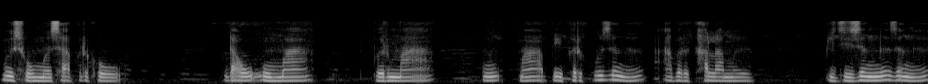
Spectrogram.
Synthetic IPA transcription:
mɯsɔmɯsa̰pʰɯɾkʰɯw | dawɔma | b̥ɯɾma | umabepʰɯɾkʰɯwzɯŋɯabɯɾkʰalamɯ | b̥idizɯŋnɯzɯŋɯ

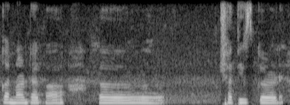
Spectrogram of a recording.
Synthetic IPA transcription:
kəɾnaːʈəka̰ | t͡ʃʰət̪ːiːsɡəɾɽ

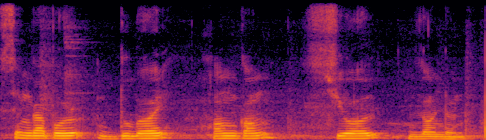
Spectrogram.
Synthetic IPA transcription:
siŋɡapuɹdubɔj | hɔŋkɔŋ | siollɔndɔn

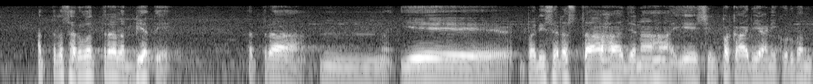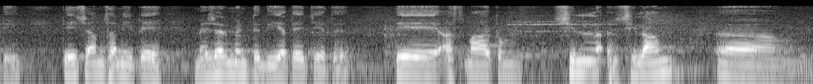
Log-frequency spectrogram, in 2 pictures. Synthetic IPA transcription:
ɐt̪ɾɐsɐɾʋɐt̪ɾɐlɐbʱjɐt̪ḛː | ɐt̪ɾɐ | jeː | pɐɾisɐɾɐst̪ʰaːɦɐd͡ʒɐnaːɦɐ̰jḛːʃilpɐkaːɾjaːɳ̃ikuɾbɐnt̪i | k̪eːʃaːmsɐmiːpeː | med͡ʒɐɾmeɳʈd̪iːjɐt̪eːt͡ʃeːt̪ | t̪eːɐ̰smaːkɐmʃilʃilaːm

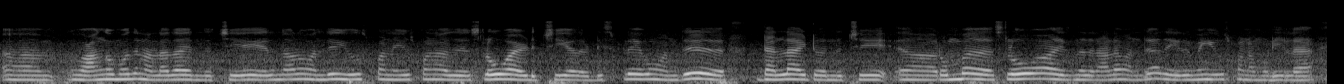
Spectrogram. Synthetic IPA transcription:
ʋaːŋɡɐmpoːðɯnɐlːat̪ãːɪɾɯnd̪ɯt͡ʃːɯɪɾɯnd̪aːlʊ̃ʋɐnd̪ɯjuːspɐɳːɐjuːspɐɳːɐːðɯsloːʋaːɛɽɯt͡ʃːɯɐðɯɖɪspleːʋʊ̃ʋɐnd̪ɯ | ɖɐlːaːjɪʈːɯʋɐɾnd̪ɯt͡ʃːɯɾɔmbɐsloːʋaːɪɾɯnd̪ɐðɯnaːlɐʋɐnd̪ɯɐðɯɛðɯmeːjuːspɐɳːɐmʊɽɪjɐlːɐ

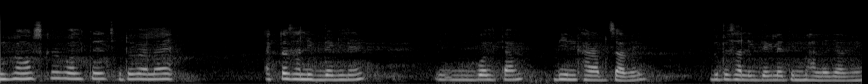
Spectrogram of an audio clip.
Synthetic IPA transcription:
unʃɔŋoʃkaɾbolt̪et͡ɕʰoʈoβɛlae | ɛkʈas̬alikd̪ekʰle | bolt̪amd̪inkʰaɾabd͡ʑabe | d̪uʈos̬alik̚d̪ekʰled̪inbʱalod͡ʑabe

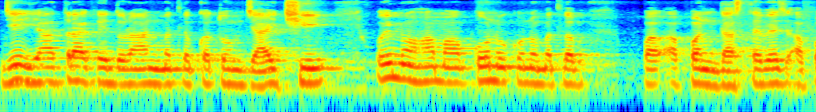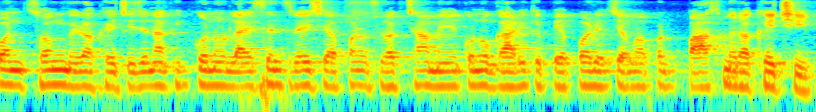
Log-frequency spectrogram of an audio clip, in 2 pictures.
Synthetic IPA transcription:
d͡ʒejat̪ɾaked̪ɔɾanmət̪ləb̚kət̪oɦəmd͡ʒajt͡ʃʰi | oɦimeɦamkonokonomət̪ləb | ə̰pənd̪əst̪əbed͡ʒə̰pənsə̃ŋɡmeɾəkʰɛt͡ʃʰɛd͡ʒenakikonolajsensɾəɦɛt͡ʃʰɛəpənsuɾək̚t͡ʃʰamekonoɡaɾikepepəɾɛt͡ʃʰɛɦəməpənpasmeɾəkʰɛt͡ʃʰḭ

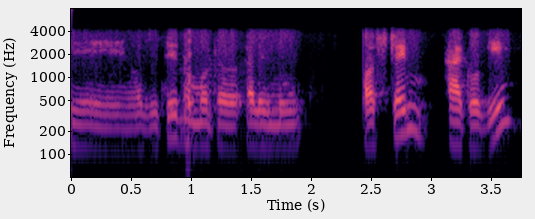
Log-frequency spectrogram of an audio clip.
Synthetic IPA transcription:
eɦʌd͡zuɾt̪et̪ʌmʌt̪ʌkalenũ | pʰʌsʈajmakoɡe

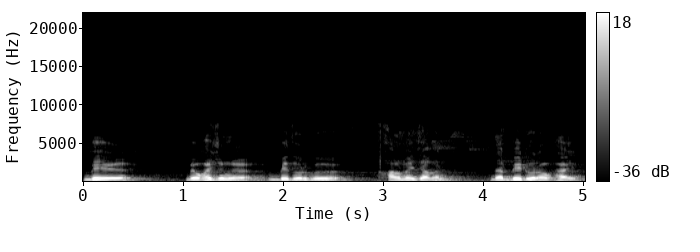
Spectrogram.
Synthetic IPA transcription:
be | bewɦajzɯŋɯbedɔɾbɯ | kʰalmajzaɡɯn | daɾbedɔɾawɦaj

